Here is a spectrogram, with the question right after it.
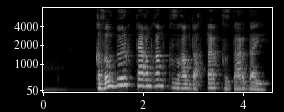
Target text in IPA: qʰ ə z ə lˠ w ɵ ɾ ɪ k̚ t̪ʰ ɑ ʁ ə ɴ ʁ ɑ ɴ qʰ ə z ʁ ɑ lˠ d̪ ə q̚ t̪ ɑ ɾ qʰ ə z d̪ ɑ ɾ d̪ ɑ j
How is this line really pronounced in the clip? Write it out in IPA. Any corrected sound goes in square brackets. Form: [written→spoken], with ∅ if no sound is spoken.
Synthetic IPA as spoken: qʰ ə z ə lˠ [w→b] ɵ ɾ ɪ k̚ t̪ʰ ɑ ʁ ə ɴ ʁ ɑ ɴ qʰ ə z ʁ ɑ lˠ d̪ [ə→ɑ] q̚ t̪ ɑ ɾ qʰ ə z d̪ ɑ ɾ d̪ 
